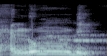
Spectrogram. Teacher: Tanwin ketemu dengan ba menjadi bunyi mim, namanya iklab.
